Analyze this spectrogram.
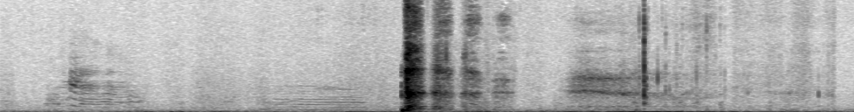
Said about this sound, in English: If you hear my cat, I apologize. I can't lock her out of the room because she just scratches at the door, which actually makes more noise. So if you hear a cat, just say, hi,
